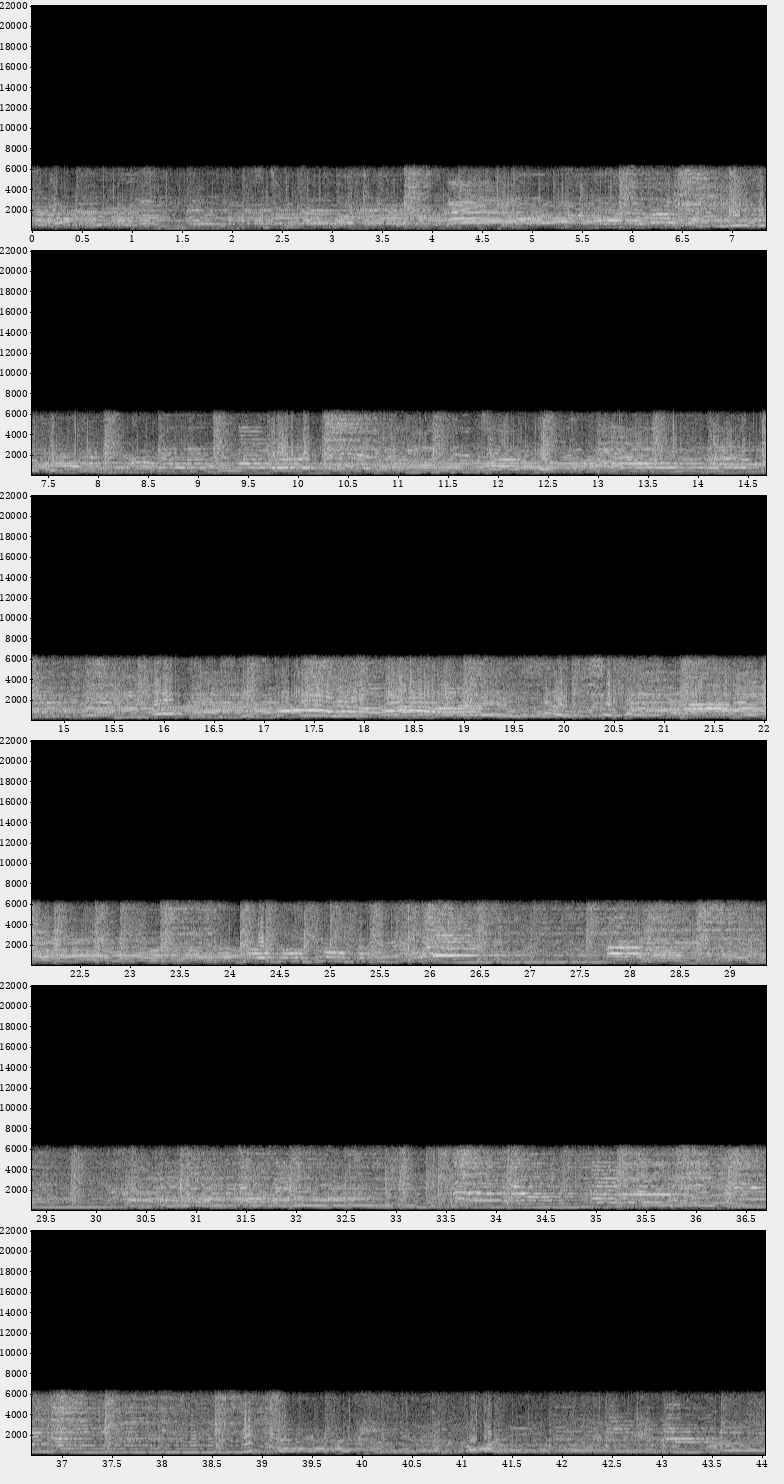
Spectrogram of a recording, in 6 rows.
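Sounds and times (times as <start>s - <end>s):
acoustic guitars: 0.0s - 44.0s
keyboard chords: 0.0s - 44.0s.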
